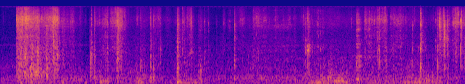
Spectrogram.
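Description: Paper or card packaging handled close to the microphone: a loud burst of rustling just after the start, then irregular crinkling with scattered taps and clicks.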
